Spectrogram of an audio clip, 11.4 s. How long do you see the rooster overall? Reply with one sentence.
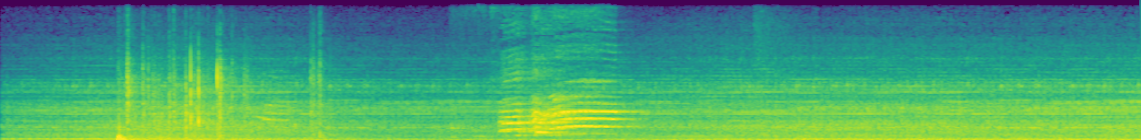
The rooster can be heard for 2 seconds in total.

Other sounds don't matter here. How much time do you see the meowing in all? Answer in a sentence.
The meowing can be heard for 2 seconds in total.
